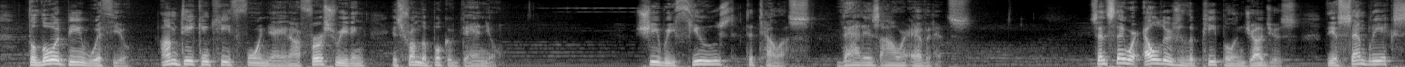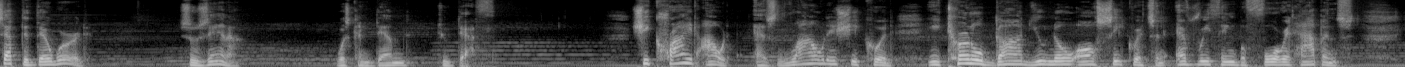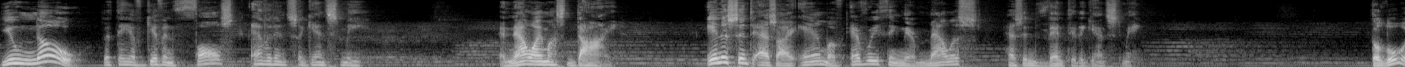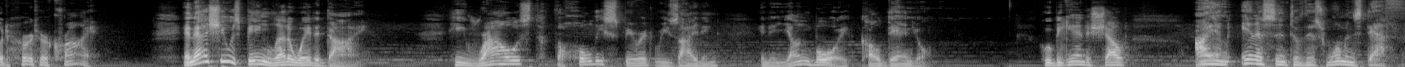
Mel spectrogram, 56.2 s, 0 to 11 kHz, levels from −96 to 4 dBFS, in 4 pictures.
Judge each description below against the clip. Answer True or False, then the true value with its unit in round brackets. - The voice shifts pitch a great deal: True (8.0 semitones)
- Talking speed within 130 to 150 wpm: True (140 wpm)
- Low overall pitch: True (120 Hz)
